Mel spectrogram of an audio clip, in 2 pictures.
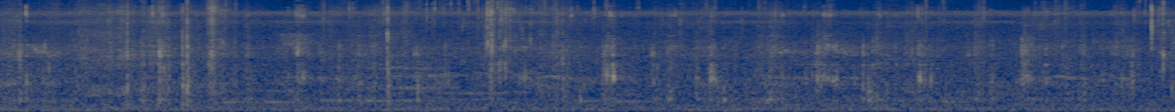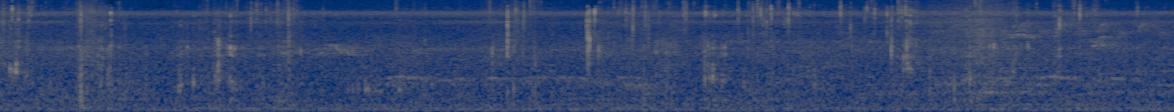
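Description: Close-up eating sounds: a mouthful of sego pecel rice being chewed, with wet mouth clicks and small crunches scattered irregularly throughout. A faint steady low hum lies underneath.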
